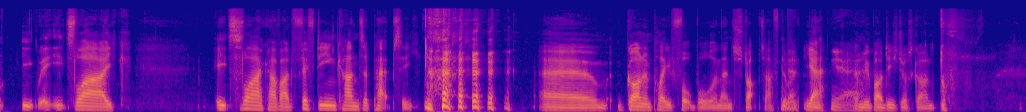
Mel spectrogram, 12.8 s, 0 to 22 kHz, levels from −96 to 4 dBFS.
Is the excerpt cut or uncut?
cut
